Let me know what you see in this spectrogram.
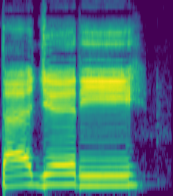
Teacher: Tempat keluar huruf jim itu dari tengah lidah, ya, diangkat sampai menyentuh ke langit-langit di atasnya. Jadi betul-betul jangan sampai ada celah. · Bahkan itu Bunda tidak ada pantulannya. Harusnya jim sukun itu memantul dan bunyi nafasnya hilangkan.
